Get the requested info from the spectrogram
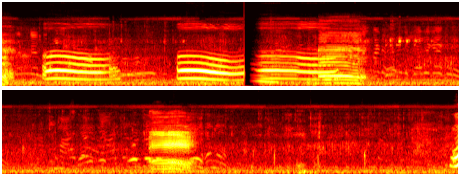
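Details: Cattle crossing a river to reach grass on the far bank. Three drawn-out, wavering moos come in quick succession in the first four seconds. A rougher, noisier burst follows near the eighth second, with people talking and music in the background.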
